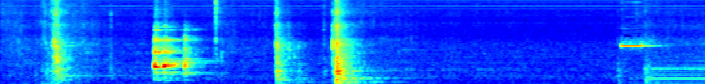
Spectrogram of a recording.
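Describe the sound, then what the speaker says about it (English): A microwave oven softening cream cheese in a home kitchen, heard as a few clicks and knocks of the door and buttons, then a short steady electronic beep near the end. "I'm going to put this in the microwave"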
